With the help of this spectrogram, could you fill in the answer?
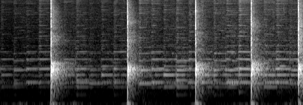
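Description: A slow clap: five sharp, single hand claps spaced roughly two-thirds of a second apart, each leaving a brief ringing tail, with no voices.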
